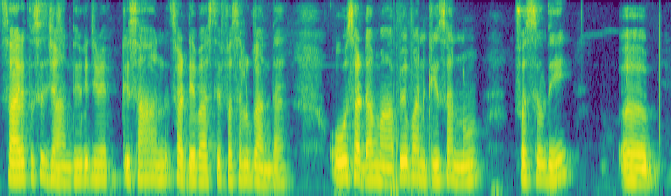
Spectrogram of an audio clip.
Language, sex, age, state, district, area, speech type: Punjabi, female, 60+, Punjab, Amritsar, urban, spontaneous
